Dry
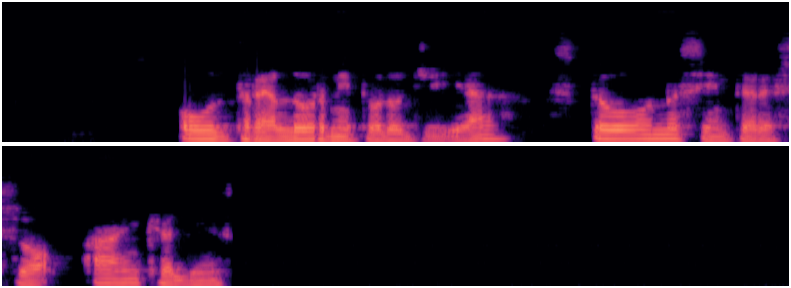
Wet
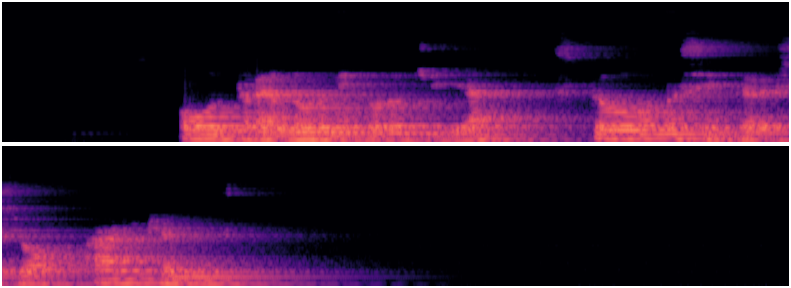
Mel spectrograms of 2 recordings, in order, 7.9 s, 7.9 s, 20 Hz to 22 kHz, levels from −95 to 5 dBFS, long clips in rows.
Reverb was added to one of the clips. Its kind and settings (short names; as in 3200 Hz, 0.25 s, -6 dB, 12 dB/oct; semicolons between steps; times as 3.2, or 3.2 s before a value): FDN reverb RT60 1.2 s, low-frequency decay 1×, high-frequency decay 0.6×, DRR -0.5 dB; gain -4 dB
